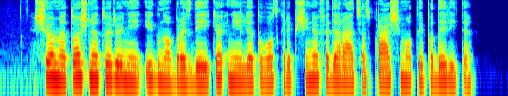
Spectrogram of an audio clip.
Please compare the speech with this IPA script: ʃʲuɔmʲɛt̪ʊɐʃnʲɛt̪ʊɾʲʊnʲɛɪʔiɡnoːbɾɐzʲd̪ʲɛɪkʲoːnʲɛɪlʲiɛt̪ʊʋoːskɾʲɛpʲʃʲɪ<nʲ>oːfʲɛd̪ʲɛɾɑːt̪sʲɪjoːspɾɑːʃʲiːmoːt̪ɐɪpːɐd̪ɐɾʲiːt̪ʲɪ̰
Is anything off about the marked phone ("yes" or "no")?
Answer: no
